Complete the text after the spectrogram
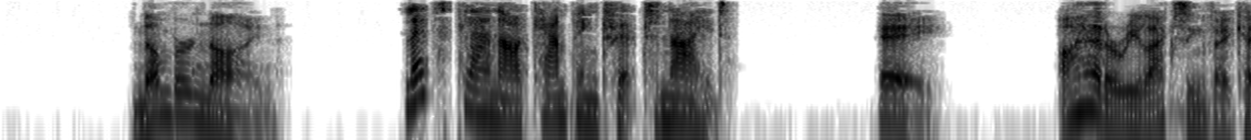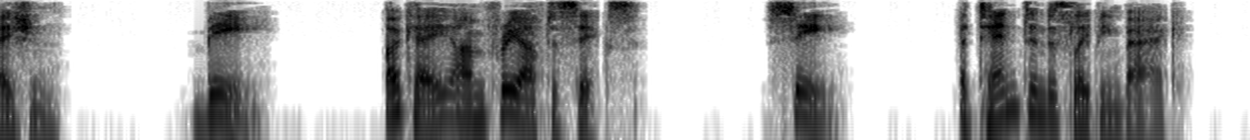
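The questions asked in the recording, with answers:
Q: Let's plan our camping trip tonight.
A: B: Okay, I'm free after 6.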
